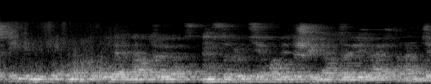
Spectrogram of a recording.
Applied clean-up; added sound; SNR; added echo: neural separator model SepFormer DNS4.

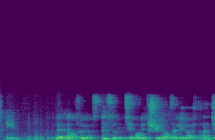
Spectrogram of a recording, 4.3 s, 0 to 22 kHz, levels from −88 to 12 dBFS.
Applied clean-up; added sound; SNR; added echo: neural mask model DeepFilterNet 3.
